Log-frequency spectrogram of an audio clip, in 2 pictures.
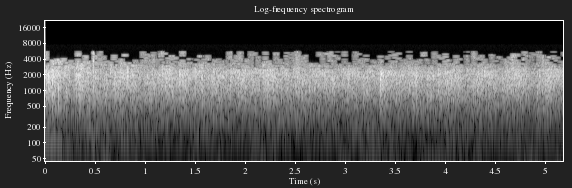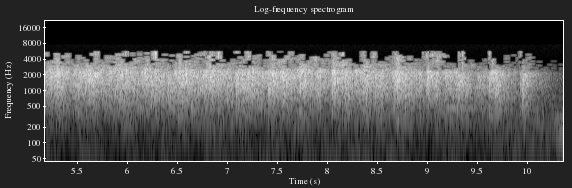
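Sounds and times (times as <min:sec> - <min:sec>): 
audience applause: 0:00.0 - 0:10.2.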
